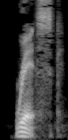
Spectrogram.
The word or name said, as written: risk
